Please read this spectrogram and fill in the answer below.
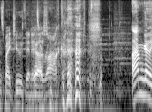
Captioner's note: laughing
